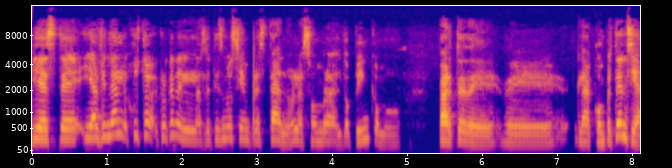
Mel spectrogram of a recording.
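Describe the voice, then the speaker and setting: Her fairly high, dark, mellow voice carries lively intonation as the woman speaks at a fairly slow pace. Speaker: sports podcast co-host. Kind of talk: casual chat. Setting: live stream.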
